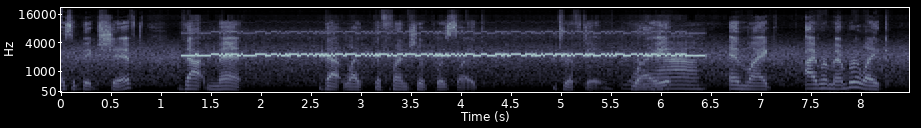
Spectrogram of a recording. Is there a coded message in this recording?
Yes: RTTY (50 baud, 170 Hz shift) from 1.2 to 6.4 s, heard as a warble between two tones, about 2200 Hz centre, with speech in English. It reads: THE RETREAT FROM THE EBRO ALL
